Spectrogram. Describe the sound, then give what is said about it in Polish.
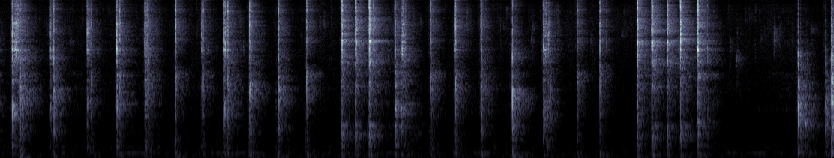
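A potato masher presses down hard on previously salted potatoes, making many rhythmic knocking and squishing strokes. Brief pauses break up the evenly repeated thumps. “Weźmiemy umiatacz do ziemniaków i ugnieciemy je bardzo mocno.”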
